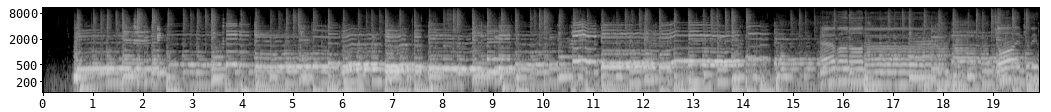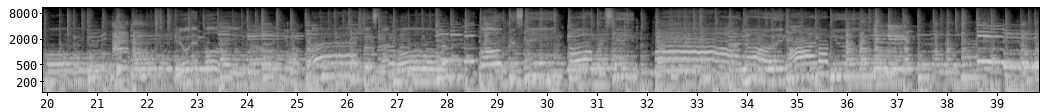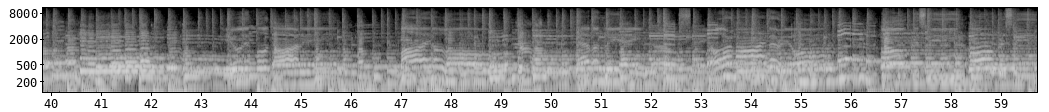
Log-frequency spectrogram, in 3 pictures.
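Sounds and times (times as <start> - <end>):
blues music: 0.0 - 59.7.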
